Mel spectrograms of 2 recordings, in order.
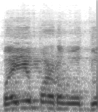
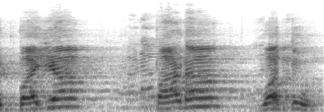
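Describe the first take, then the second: First: Said in the usual way. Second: భయపడవద్దు stretched very slowly, every syllable held; drawn-out reassurance. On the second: Shown as a demonstration. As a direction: linger on each sound of భయపడవద్దు to let it sink in.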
